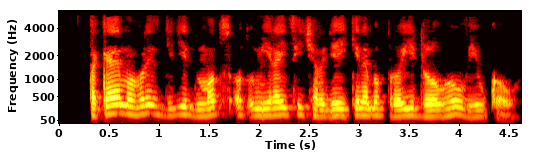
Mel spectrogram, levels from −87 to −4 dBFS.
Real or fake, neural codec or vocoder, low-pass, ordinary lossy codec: fake; vocoder, 44.1 kHz, 128 mel bands every 256 samples, BigVGAN v2; 5.4 kHz; MP3, 48 kbps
